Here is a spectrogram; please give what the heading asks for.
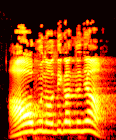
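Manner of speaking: high, booming challenge; loud demanding question. Acted. Jesus asks after the missing nine, loud, high demand. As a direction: demand an answer at full voice.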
